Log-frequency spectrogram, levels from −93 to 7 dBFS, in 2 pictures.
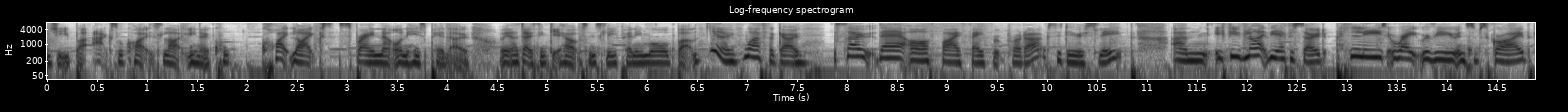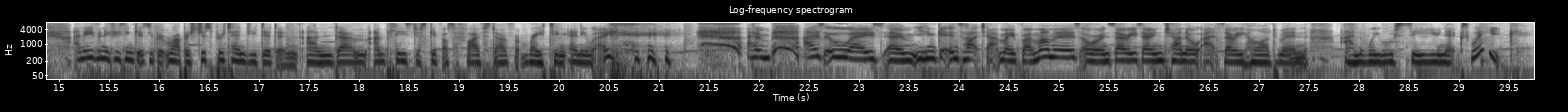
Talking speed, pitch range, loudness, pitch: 205 wpm, 180-245 Hz, -11 LUFS, 200 Hz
